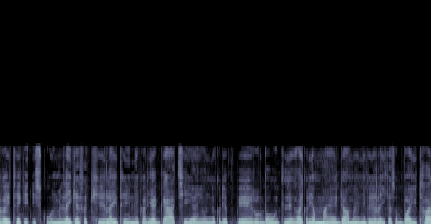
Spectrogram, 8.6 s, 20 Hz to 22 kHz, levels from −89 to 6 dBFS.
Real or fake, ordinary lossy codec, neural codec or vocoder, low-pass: fake; none; codec, 16 kHz, 4 kbps, FunCodec, trained on LibriTTS, 50 frames a second; none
